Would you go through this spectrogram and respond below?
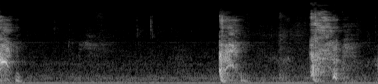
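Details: Three short, sharp, dry coughs from an adult eating pizza with friends, with quiet room noise in between: dry cough.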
